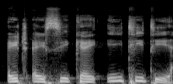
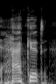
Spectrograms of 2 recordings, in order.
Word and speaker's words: Hackett: Hackett. Hackett. It rhymes with jacket, for example. Yeah. But not with racket. It does rhyme with racket. Oh, I'm sorry. It rhymes with racket as well.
